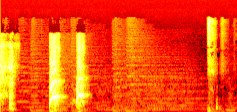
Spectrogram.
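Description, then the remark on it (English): The starting quarterback of the Jacksonville Jaguars imitates a dog's bark, barking back at his dog in the background: three loud woofs in quick succession, then after a brief silence one short, sharp yelp-like bark. “started barking back at the dog.”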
